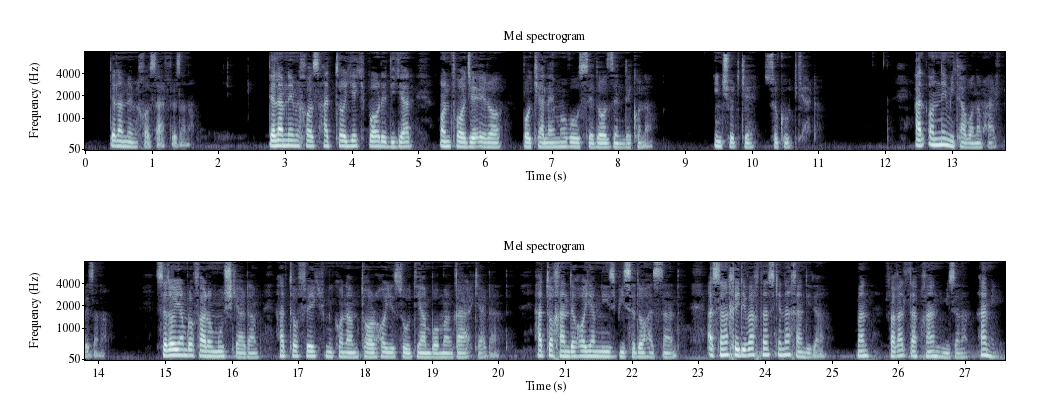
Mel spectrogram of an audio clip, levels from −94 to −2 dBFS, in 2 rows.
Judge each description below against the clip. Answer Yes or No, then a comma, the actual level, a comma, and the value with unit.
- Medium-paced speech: Yes, average, 130 wpm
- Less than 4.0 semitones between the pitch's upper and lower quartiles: Yes, average, 3.3 semitones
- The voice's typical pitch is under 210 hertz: Yes, medium, 140 Hz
